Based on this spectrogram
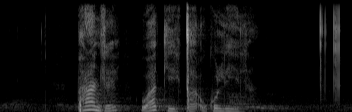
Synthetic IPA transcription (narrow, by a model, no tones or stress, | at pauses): pʰand͡ɮʱɛwaɡ̥ʱiǀaʔṵkʼuliːla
